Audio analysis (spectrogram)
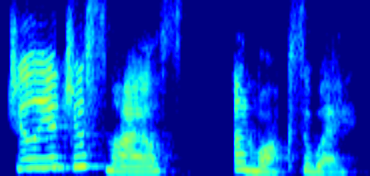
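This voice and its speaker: A woman's voice: high-pitched, big pitch swings, moderate pace, sharp tone. A woman teacher reading a children's story aloud, expressively and with careful enunciation.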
